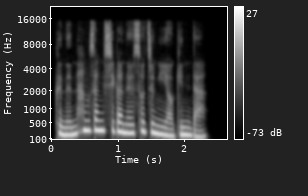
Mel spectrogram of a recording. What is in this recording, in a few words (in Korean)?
그는 항상 시간을 소중히 여긴다 문장 여자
